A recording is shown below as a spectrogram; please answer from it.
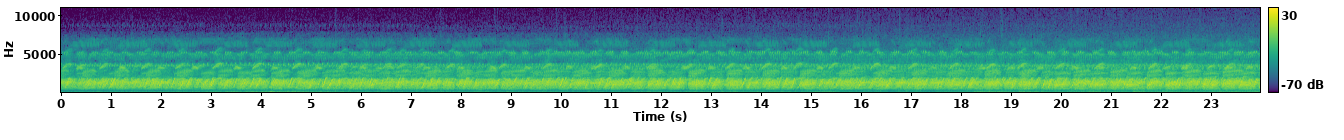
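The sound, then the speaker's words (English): A loud night chorus of raucous toads (Bufo rangeri) and insects in Africa. It is a dense, unbroken wall of trilling and croaking that holds steady throughout, with no voices. “The raucous toads, Bufo Rangiri, join the night chorus as all of the creatures seek romance in the African night.”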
